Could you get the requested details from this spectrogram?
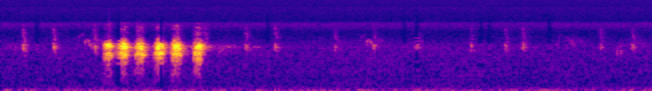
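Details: Close, harsh chatter from a magpie by a pond in the morning: a fast burst of about six grating notes, then quiet scattered ticks over low background hum.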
